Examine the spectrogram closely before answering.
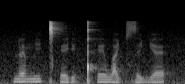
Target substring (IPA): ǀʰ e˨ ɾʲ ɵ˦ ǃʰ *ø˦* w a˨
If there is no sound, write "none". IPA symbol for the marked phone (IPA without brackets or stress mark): e˦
